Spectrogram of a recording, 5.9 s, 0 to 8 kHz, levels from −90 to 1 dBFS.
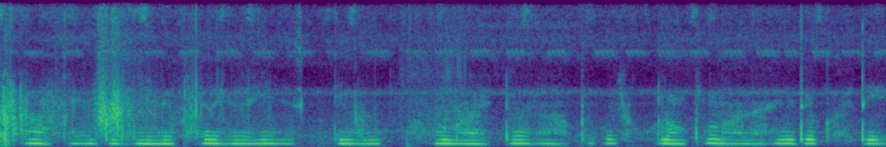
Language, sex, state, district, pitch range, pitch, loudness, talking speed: Hindi, female, Bihar, Saran, 200-210 Hz, 205 Hz, -25 LUFS, 160 wpm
